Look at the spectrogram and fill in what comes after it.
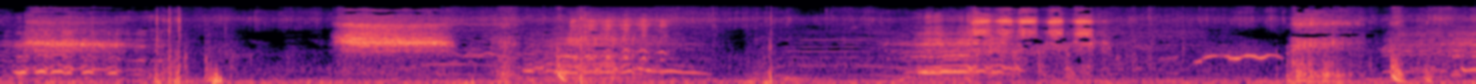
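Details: A herd of sixty Bishi goats with thirty young near the coast north of Al Qunfudhah. Repeated quavering bleats from several animals overlap, some rising and falling, with bursts of rattling noise and a low background hum.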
